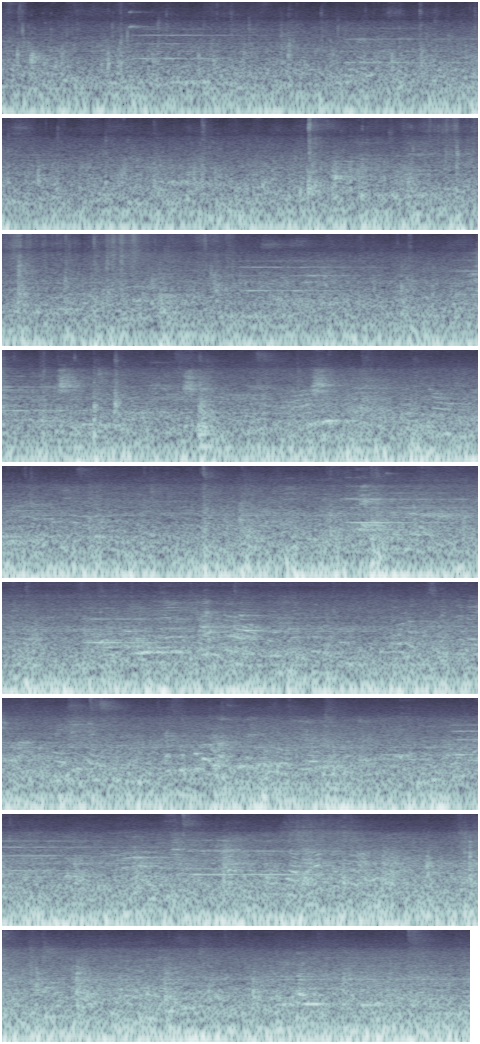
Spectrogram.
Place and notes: yokohama, walk way to sakuragi subway station
On the walk way to the sakuragi subway station. An automatic japanese voice, the sound of the moving staircase a regular beeping warning sign and passengers
international city scapes - topographic field recordings and social ambiences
